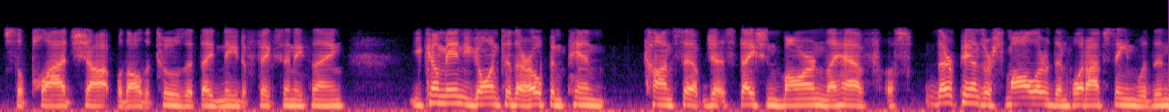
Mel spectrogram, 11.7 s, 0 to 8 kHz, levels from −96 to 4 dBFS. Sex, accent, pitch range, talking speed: male, American, 110-130 Hz, 185 wpm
